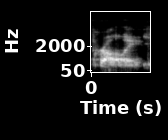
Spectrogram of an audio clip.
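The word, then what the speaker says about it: prolly: Still two syllables, but we eliminate the B as well. And it almost looks like it would be spelled P R O L L Y. Proly.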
